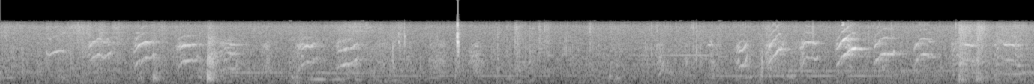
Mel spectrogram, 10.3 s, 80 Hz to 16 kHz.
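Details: Several Cavalier King Charles Spaniel puppies aged 28 days squeak and whimper continuously, short bent high notes from overlapping pups, a single sharp click midway and brief louder yelps near the end.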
